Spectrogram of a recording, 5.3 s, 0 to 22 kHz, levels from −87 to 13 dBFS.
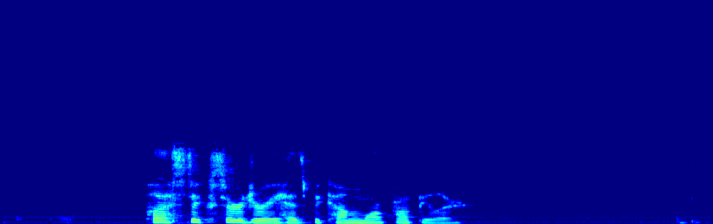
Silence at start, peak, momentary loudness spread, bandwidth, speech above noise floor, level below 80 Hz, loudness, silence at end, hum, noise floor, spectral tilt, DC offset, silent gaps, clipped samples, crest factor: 1.1 s; -22 dBFS; 13 LU; 8 kHz; 43 dB; -86 dBFS; -39 LUFS; 0.2 s; none; -82 dBFS; -5 dB/octave; under 0.1%; none; under 0.1%; 20 dB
